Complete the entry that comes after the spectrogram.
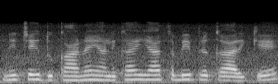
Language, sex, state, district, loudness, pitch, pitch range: Hindi, female, Haryana, Charkhi Dadri, -14 LUFS, 210 Hz, 195-220 Hz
